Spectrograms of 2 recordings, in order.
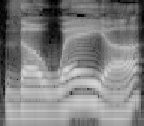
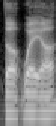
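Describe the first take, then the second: First: The words are joined smoothly without breaks. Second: The words are separated by small breaks. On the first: The speaker calls it right. "I didn't stop my voice" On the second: The speaker calls it wrong. "Instead of"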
